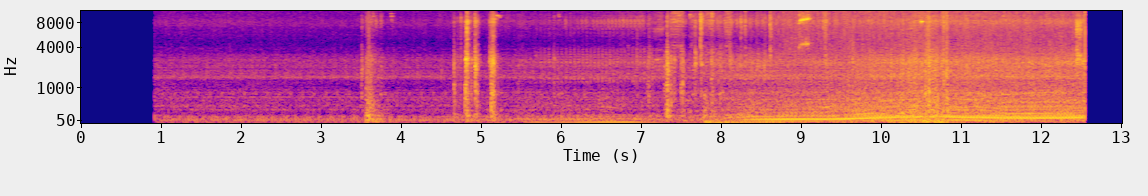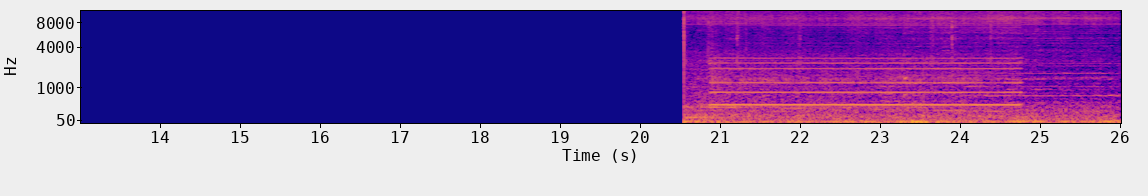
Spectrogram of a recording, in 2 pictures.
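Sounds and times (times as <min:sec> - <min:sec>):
car engine and road noise: 0:01.0 - 0:12.6, 0:20.6 - 0:26.0.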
